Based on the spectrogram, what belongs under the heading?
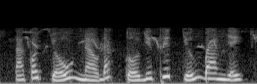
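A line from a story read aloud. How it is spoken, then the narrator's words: Cold. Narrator (Vietnamese): Anh cô lạnh lùng nói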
